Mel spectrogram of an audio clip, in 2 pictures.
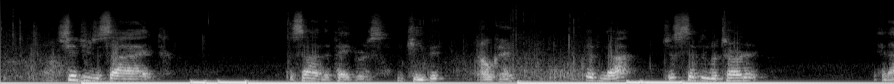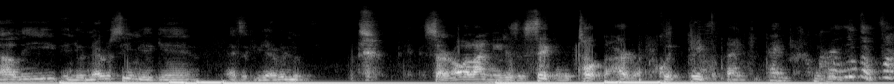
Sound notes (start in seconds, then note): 13.2 chuckles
